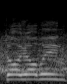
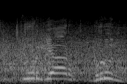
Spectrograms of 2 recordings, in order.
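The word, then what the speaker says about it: Torgeir Bryn: Et Thor Yorbrun qui fait son entrée sur le parquet à la place de Thierry Galou. Pardon, maintenant on sait qu'il faut le prononcer grâce à Patrice Dumont. Thorgar Brun.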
